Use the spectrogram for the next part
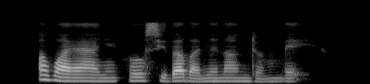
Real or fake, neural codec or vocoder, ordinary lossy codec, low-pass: fake; codec, 16 kHz, 0.5 kbps, FunCodec, trained on LibriTTS, 25 frames a second; MP3, 48 kbps; 7.2 kHz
